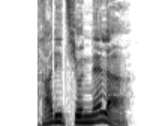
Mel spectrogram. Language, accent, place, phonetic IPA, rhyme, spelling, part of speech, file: German, Germany, Berlin, [tʁadit͡si̯oˈnɛlɐ], -ɛlɐ, traditioneller, adjective, De-traditioneller.ogg
- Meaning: inflection of traditionell: 1. strong/mixed nominative masculine singular 2. strong genitive/dative feminine singular 3. strong genitive plural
